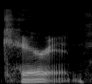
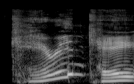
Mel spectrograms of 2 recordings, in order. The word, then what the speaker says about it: Karin: The sacred yet ominous land of Karin. Karen? Okay. Do you tell me how to say it? Because it's Karin. That's Karen. That's a Karen.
